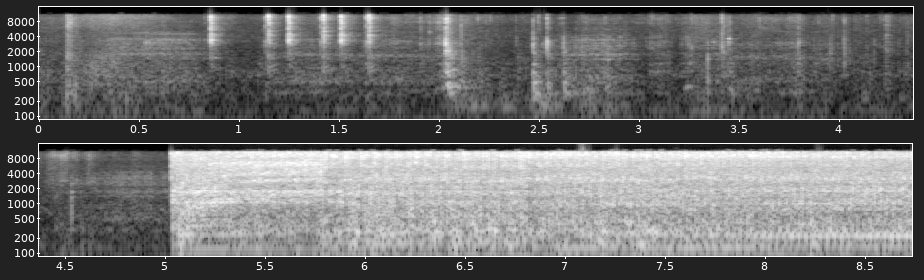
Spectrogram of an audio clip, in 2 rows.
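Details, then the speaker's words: Tecumseh-engined MTD 8/26 snowblower, about 13 or 23 years old, cold start on electric starter with choke on and throttle up; catches at once, steady even buzzing run, seems to need a lot of choke. "all right so the electric starter works the recoil starter works it actually starts and it runs seems to like a lot of Choke"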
